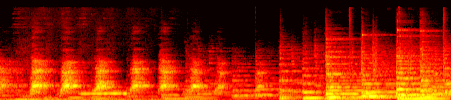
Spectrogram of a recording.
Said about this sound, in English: That's my little wiener dog. His name is Walnut. Walnut, that's enough, buddy.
